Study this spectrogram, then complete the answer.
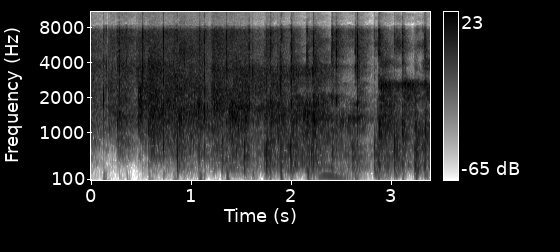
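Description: A classroom group claps in a quick, uneven burst of applause lasting a few seconds, close and lively, with a voice briefly audible underneath.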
